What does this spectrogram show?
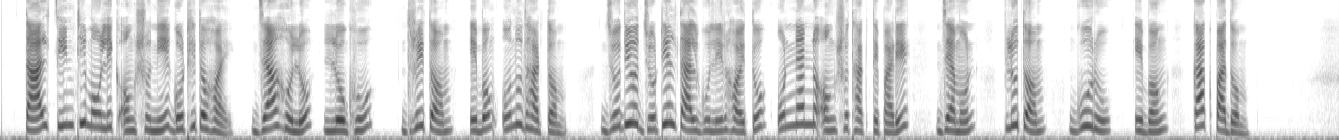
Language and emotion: Bengali, neutral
